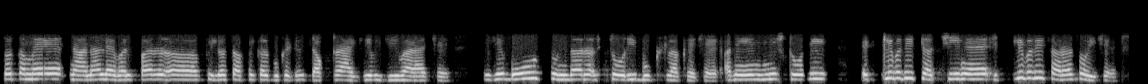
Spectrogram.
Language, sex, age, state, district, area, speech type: Gujarati, female, 45-60, Gujarat, Surat, urban, conversation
